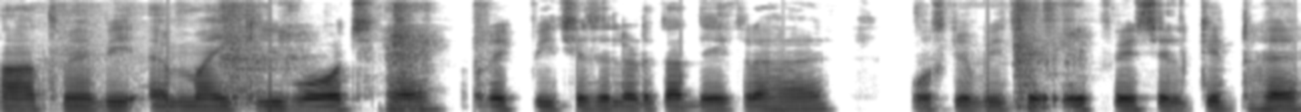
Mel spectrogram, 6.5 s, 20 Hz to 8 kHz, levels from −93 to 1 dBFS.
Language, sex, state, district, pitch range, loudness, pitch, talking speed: Hindi, male, Uttar Pradesh, Muzaffarnagar, 100-105 Hz, -18 LUFS, 100 Hz, 195 wpm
